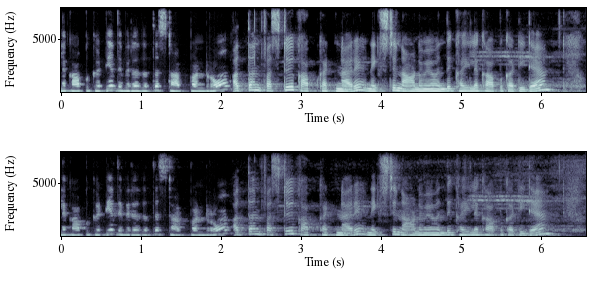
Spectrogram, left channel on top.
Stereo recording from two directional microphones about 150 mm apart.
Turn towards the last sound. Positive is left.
turn(degrees=45)  # may be behind; listen again after turning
